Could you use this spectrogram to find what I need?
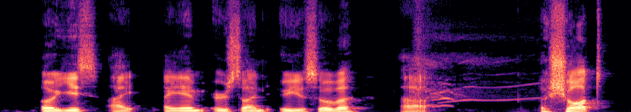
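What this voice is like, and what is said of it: Put-on Soviet accent, imitating Ersan Ilyasova. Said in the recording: “that's my Ersan Ilyasova accent... You just put on a random Soviet accent”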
